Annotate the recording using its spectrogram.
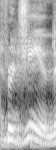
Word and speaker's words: Phrygian: Phrygian, thank you.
